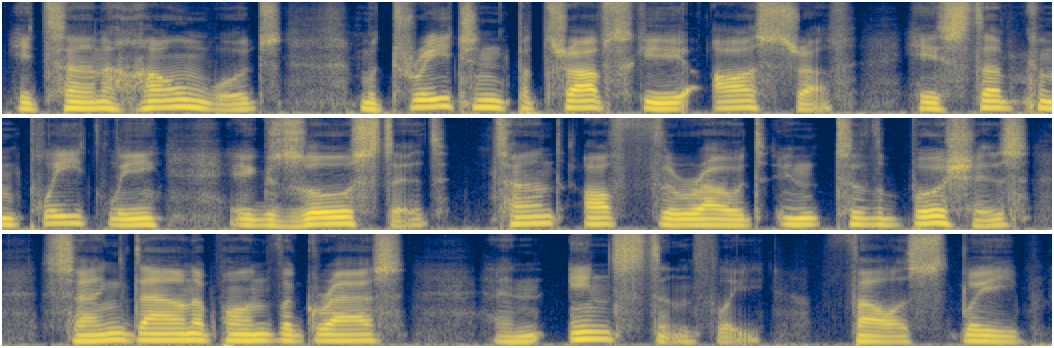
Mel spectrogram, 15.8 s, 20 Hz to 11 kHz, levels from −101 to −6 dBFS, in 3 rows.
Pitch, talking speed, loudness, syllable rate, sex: 135 Hz, 105 wpm, -17 LUFS, 3.5 syllables/s, male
